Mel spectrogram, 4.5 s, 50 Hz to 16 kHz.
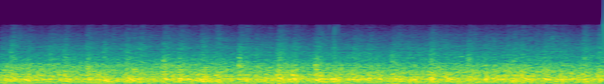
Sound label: train wheels overhead loop, machines; Half Life Model Pack; Half Life 2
